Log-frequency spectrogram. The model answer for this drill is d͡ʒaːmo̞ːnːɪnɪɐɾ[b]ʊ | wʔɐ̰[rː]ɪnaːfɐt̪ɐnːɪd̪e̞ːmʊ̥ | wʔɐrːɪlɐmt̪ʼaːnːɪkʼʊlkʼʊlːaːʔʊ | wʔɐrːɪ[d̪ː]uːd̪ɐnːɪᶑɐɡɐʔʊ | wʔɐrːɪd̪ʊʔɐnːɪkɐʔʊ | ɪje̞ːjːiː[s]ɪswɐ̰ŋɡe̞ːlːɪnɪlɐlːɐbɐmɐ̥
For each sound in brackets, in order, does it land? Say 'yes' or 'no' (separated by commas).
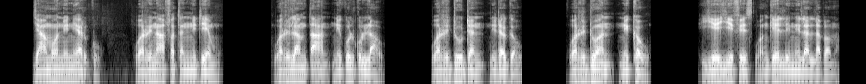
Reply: no, yes, no, no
